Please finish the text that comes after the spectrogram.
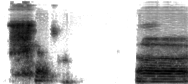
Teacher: It's that guttural sound that you're supposed to be able to use the back of your throat. Het. It's almost like you're gathering spit.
